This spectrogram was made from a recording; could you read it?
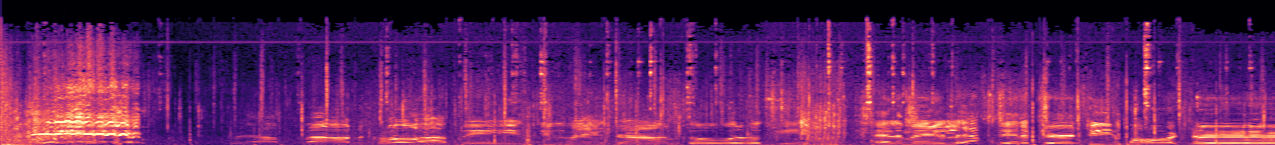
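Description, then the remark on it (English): A horse whinnies repeatedly in wavering, high-pitched neighs while hooves clip-clop steadily underneath, fairly loud, as a rider climbs onto it, after a brief burst of rushing noise at the start. “A grinning Charlie climbs on his horse.”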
